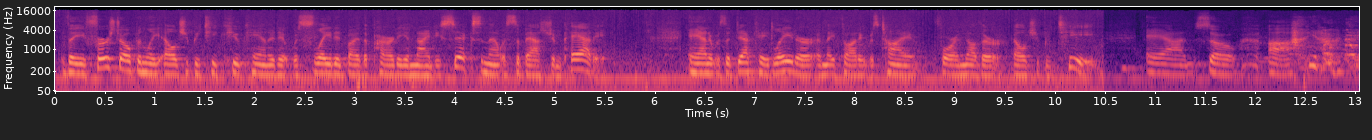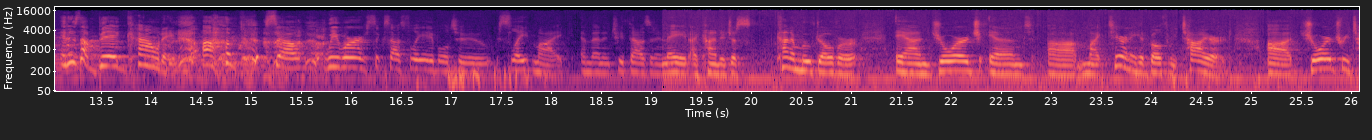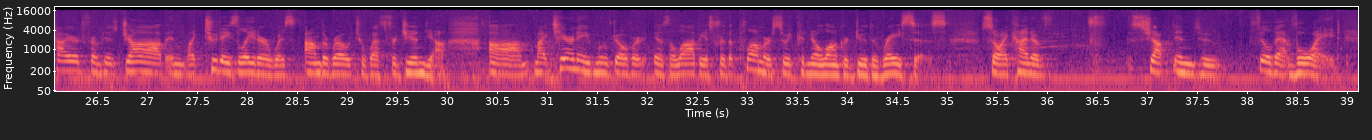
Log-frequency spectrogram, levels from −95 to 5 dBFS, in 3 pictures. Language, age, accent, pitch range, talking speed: English, 60-79, American, 155-190 Hz, 180 wpm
